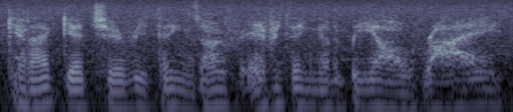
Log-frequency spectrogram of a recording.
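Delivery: hushed, low fussing over a victim; victim-coddling sympathy. Retold or imitated. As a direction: smother her with pity. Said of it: "they go right for that victim thing".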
